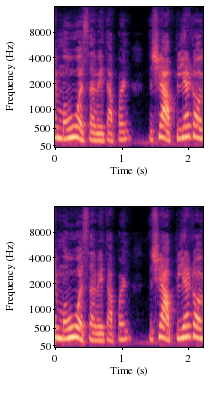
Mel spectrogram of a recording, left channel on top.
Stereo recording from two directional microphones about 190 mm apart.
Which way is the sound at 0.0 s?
35° right (ahead or behind).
